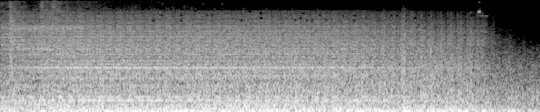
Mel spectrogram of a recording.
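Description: Weapons fire in the RogueTech BattleTech mech game: a dense, continuous barrage of loud booming shots and rumble that runs almost without a break, then thins out near the end.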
